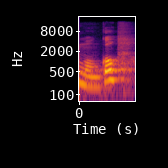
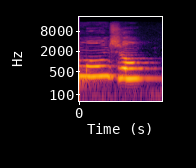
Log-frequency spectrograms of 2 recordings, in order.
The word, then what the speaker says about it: mangeons: c'est faux, c'est nous mangeons. On doit ajouter quoi? Le E pour prononcer la lettre G, J. Alors nous mangeons.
